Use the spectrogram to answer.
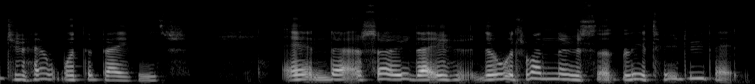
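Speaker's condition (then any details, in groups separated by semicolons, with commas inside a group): Cerebral palsy; onset at 8 days old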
